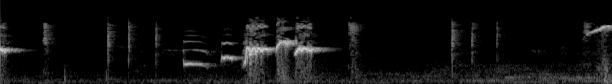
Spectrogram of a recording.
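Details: Murai batu, the white-rumped shama, in training for a song contest, giving scattered sharp clicks and then a burst of loud rising whistles and slurred notes, followed by quieter ticks and a final high upslur.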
